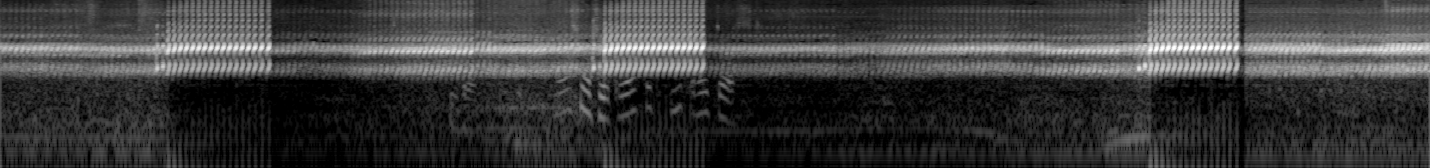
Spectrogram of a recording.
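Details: Muggy night at a pond in New Jersey with tree frogs in full chorus; steady buzzing background chorus, with loud rapid pulsed trills of about one second breaking through three times.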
